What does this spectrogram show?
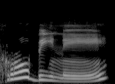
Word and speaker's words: robinet: It is ending with ET, so we have to pronounce the sound of A. Le robinet stands for the tap.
